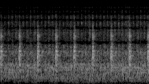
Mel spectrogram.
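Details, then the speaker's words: 1980 Mercedes 300SD diesel at idle: sharp regular knock about five a second, source unknown. Owner first suspected injector nailing. Cracking the lines of injectors 1–3 didn't stop it (it deepened at 3); loosening 4 and 5 changed nothing. "I initially thought injector nailing, but I really didn't have time to play with it, and I wanted some feedback before I started breaking things."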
